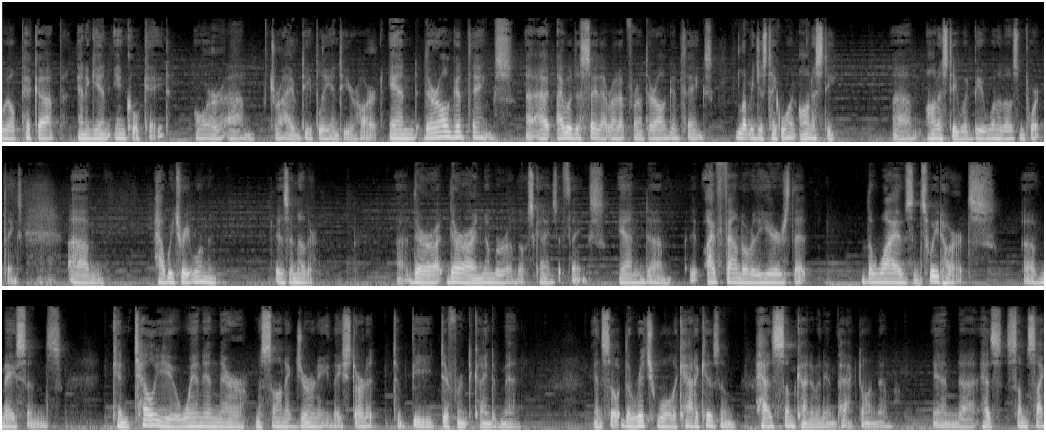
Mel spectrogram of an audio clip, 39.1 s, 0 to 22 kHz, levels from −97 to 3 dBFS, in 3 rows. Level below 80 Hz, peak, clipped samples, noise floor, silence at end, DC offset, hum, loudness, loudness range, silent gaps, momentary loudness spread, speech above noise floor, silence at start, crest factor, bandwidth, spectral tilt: -46 dBFS; -2 dBFS; under 0.1%; -46 dBFS; 0 s; under 0.1%; none; -22 LUFS; 4 LU; none; 11 LU; 25 dB; 0 s; 20 dB; 13 kHz; -6 dB/octave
